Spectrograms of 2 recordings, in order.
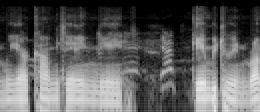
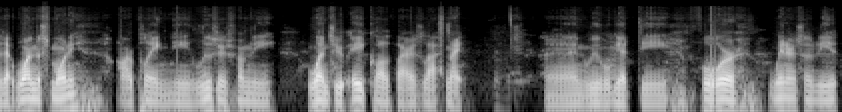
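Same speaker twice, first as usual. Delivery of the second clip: usual speaking voice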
